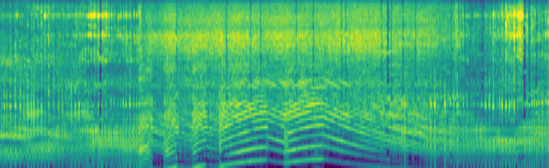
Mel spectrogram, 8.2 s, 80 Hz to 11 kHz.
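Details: Stock ProMac 10-10 chainsaw with 28-inch bar, tuned, cutting big fir: high scream drops in pitch and holds through the cut, then revs cleanly back up; healthy saw under load.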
